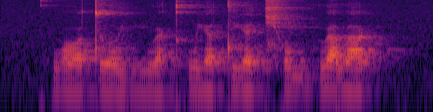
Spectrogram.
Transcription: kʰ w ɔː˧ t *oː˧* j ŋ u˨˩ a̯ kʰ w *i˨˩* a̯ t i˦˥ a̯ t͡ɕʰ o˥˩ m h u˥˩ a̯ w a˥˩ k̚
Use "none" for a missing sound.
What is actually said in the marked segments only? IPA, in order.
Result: oː˧, i˦˥

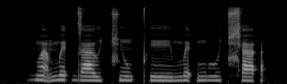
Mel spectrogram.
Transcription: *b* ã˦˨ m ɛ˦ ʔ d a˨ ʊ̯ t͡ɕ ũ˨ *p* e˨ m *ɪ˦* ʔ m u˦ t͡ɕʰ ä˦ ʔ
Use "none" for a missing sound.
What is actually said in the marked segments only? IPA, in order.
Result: b, pʰ, ɛ˦

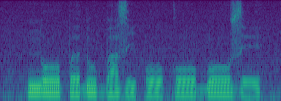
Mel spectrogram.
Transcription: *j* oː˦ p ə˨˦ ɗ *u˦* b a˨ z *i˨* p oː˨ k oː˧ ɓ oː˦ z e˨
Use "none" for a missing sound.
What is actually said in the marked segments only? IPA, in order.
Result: ɲ, u˦, i˨

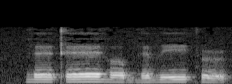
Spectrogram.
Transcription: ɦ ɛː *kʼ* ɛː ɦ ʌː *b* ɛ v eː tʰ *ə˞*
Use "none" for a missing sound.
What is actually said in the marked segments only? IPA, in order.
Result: kʼ, bʱ, ə˞

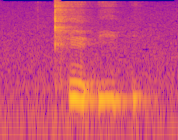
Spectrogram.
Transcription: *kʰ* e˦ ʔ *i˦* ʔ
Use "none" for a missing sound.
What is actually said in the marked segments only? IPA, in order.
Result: kʰ, i˦

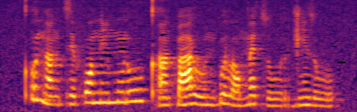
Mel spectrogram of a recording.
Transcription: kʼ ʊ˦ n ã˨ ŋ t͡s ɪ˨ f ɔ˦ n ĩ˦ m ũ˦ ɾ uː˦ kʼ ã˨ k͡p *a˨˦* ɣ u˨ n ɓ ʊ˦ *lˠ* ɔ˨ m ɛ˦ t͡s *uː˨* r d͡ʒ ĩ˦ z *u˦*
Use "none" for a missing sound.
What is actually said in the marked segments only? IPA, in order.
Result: a˨˦, l, uː˨, u˨

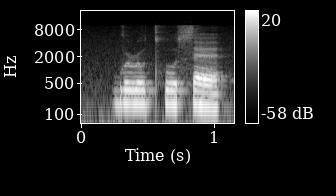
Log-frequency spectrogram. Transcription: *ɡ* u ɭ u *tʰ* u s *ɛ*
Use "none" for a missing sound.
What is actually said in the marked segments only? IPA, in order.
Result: ɡ, tʰ, ɛ

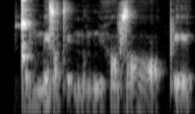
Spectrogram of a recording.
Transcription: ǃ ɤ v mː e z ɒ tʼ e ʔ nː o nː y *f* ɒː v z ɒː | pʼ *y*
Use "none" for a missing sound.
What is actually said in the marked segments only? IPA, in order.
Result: h, e

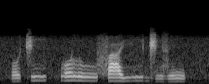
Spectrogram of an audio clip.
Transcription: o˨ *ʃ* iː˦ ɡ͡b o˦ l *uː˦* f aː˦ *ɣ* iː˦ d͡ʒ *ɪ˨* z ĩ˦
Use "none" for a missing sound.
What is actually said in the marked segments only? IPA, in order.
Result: t͡ʃ, uː˦, j, i˨

